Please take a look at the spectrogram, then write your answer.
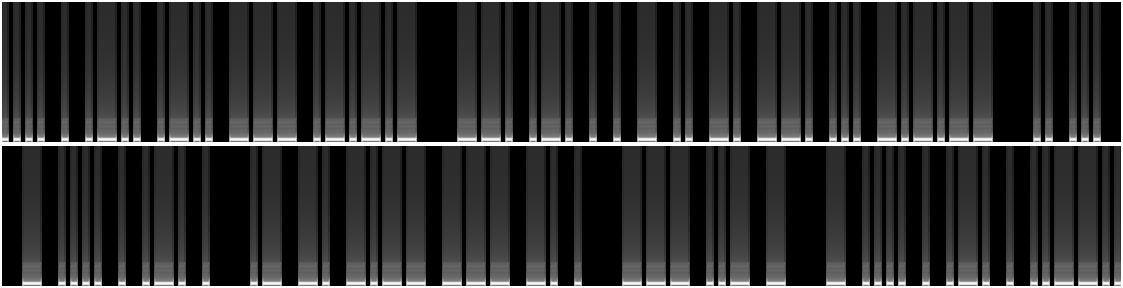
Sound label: morse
